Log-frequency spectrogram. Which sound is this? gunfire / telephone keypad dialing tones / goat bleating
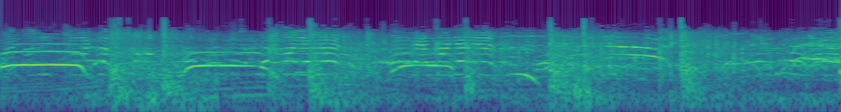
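gunfire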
